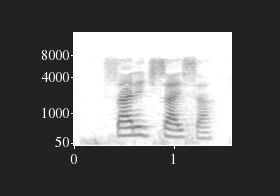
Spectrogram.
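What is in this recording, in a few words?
"саридзсайса", Komi, female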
